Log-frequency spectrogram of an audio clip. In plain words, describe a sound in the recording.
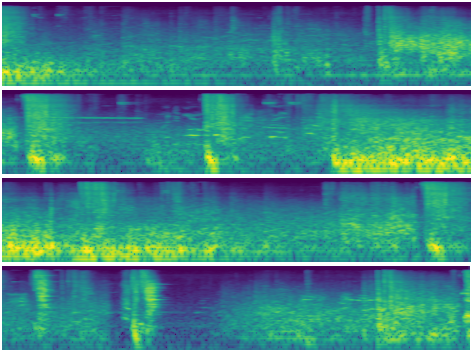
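Gunfire and explosions rumble.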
